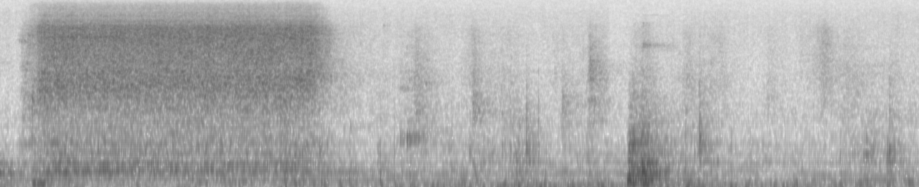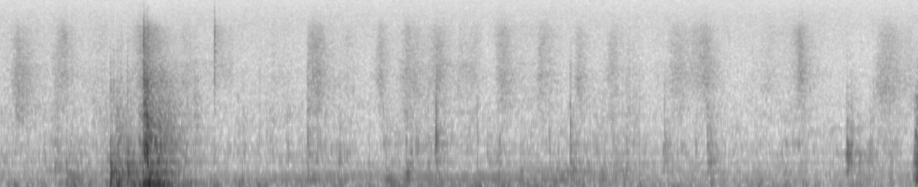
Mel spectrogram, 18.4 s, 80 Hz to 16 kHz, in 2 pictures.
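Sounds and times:
water gushing from a tap into a bathroom sink: 0:00.2 - 0:04.2
soft knocks and shuffles: 0:03.5 - 0:18.3.

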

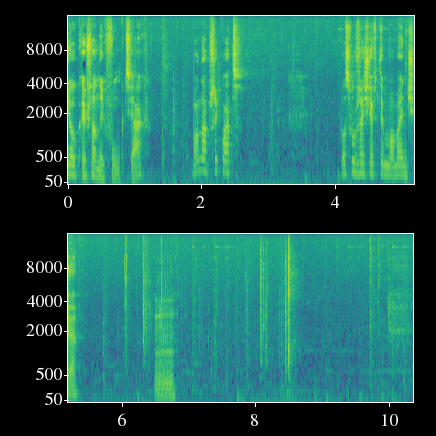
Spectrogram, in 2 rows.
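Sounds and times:
speech: 0:00.0 - 0:01.3, 0:01.9 - 0:02.7, 0:04.1 - 0:05.4, 0:06.5 - 0:06.9
computer keys pressed for NVDA shortcut: 0:06.0 - 0:08.7.

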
